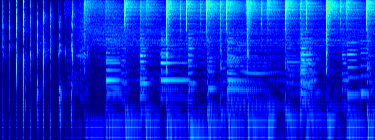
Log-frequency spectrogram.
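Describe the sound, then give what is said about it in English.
A quick run of about ten sharp, snappy claps, imitating the clap of chickens laying eggs as heard when walking past a chicken farm, crackles out in about a second before loud music with a heavy bass line takes over. “So there'd be an enormous clap when it shuts.”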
